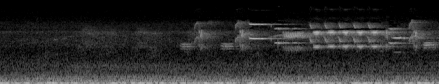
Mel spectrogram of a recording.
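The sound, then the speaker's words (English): Two American robins calling back and forth in an argument, in quick, agitated bursts over a steady low outdoor rumble; the sharp, high calls start after a couple of seconds of quiet. “So it was an argument between two robins and then a song sparrow.”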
